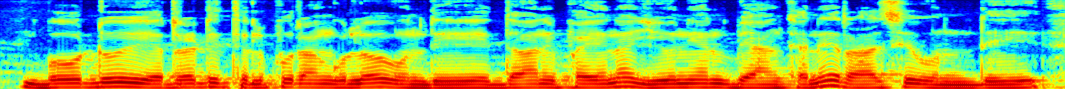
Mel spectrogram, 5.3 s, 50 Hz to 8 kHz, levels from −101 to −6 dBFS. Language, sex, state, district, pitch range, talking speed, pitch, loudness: Telugu, male, Telangana, Hyderabad, 110-125 Hz, 125 wpm, 115 Hz, -12 LUFS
